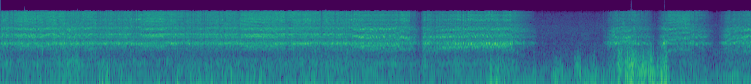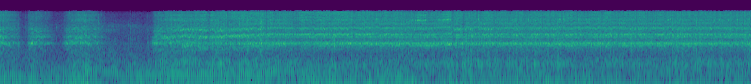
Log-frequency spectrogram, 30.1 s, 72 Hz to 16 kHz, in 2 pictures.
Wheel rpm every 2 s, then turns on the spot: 220, 230, 230, 210, 160, 40, 70, 70, 30, 160, 220, 230, 240, 230, 230.
none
